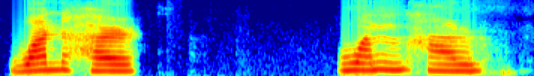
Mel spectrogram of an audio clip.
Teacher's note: you do not pause on the noon, or you do not elongate the sound of the noon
